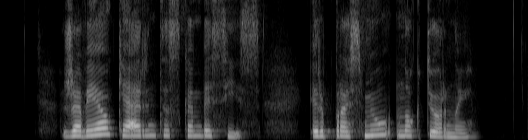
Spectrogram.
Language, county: Lithuanian, Marijampolė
